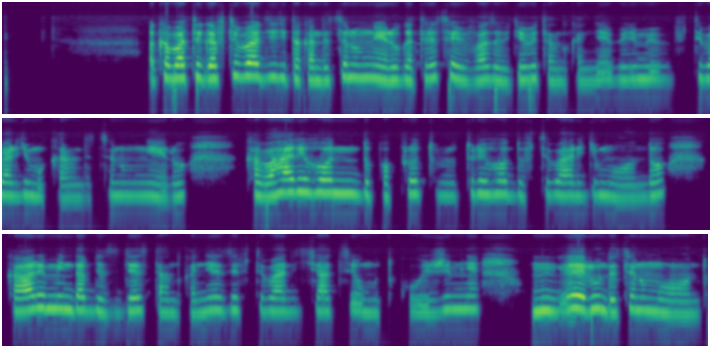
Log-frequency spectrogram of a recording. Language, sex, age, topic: Kinyarwanda, male, 25-35, finance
